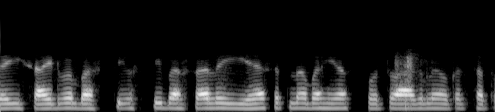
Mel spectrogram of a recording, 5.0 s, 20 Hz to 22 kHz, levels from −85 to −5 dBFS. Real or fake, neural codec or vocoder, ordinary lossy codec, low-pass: real; none; MP3, 32 kbps; 3.6 kHz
